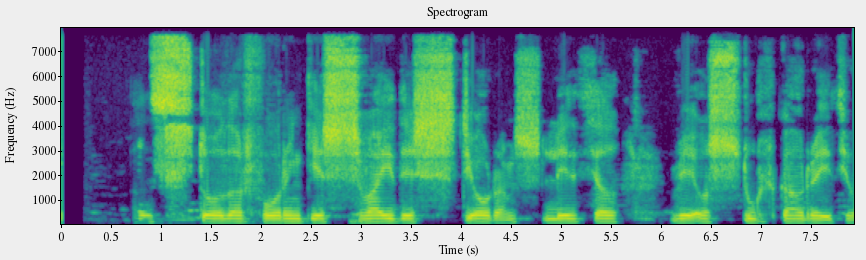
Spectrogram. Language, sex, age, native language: Icelandic, male, 12, Icelandic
